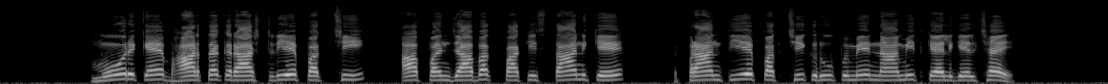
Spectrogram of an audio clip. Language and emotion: Maithili, neutral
